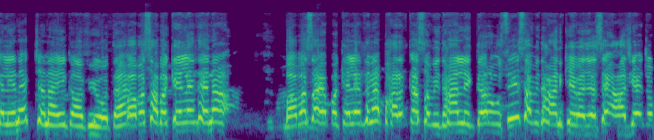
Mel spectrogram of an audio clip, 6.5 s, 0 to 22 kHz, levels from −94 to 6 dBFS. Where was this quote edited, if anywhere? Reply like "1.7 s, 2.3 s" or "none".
1.3 s

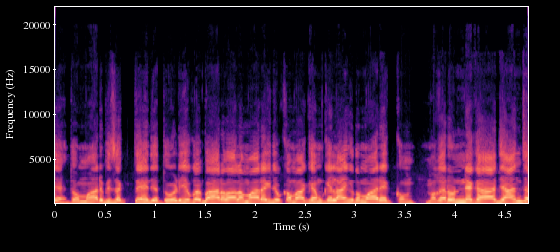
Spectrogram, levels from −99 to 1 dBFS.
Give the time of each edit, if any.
none

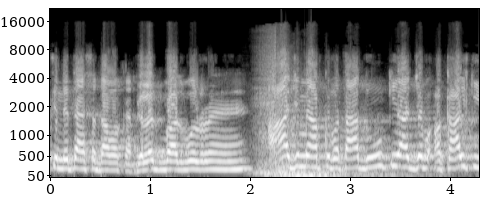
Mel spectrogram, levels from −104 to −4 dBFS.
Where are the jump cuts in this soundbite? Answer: 2.1 s

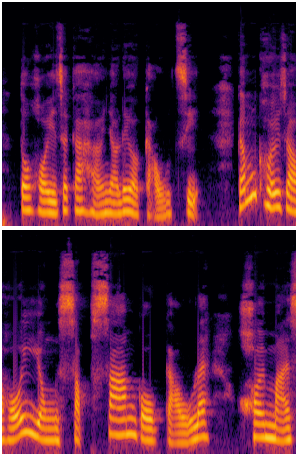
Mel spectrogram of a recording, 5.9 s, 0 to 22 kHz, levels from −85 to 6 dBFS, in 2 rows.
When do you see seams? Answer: 2.1 s

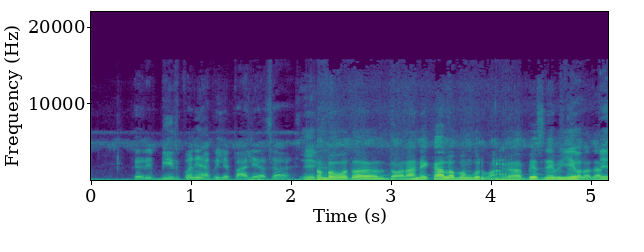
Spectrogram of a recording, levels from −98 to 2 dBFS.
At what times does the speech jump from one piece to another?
2.2 s

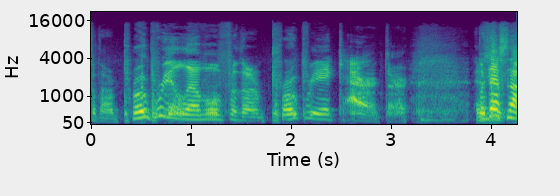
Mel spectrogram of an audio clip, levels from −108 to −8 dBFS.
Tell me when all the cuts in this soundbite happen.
2.5 s

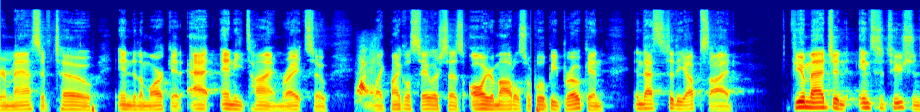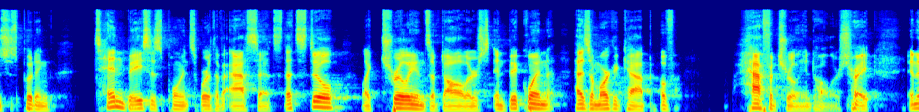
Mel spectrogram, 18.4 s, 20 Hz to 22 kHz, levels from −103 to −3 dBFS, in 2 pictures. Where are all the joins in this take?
3.6 s, 5.3 s

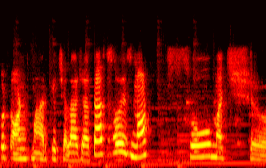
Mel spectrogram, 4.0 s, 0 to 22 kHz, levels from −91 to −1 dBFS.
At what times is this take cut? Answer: 1.4 s

